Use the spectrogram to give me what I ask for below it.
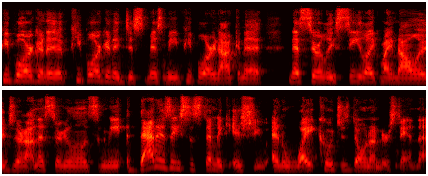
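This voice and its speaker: A woman with a Northern US accent speaks very fast, hardly pausing at all. Her tone is bright and sharp, with ordinary pitch variation. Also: medium pitch for a woman. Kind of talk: casual interview chat. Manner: animated.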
